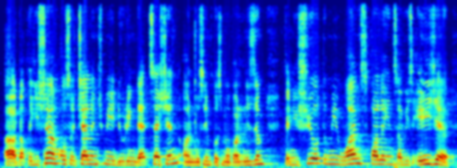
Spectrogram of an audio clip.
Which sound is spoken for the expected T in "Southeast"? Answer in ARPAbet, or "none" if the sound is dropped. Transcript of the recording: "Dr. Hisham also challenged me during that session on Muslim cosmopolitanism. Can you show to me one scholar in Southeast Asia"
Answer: none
